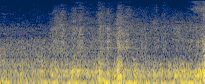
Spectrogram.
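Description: Faint, steady rumble of a train pulling into a station, a low continuous rolling of carriages with soft hiss and no distinct wheel clatter.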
